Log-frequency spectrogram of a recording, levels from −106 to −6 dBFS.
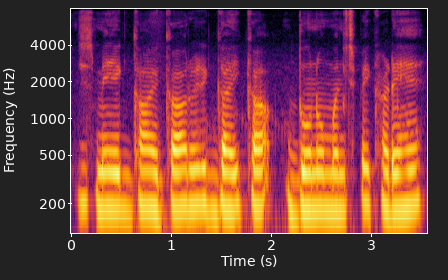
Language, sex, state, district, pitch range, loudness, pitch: Hindi, male, Rajasthan, Jaipur, 175-190 Hz, -17 LUFS, 185 Hz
